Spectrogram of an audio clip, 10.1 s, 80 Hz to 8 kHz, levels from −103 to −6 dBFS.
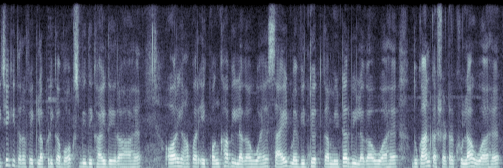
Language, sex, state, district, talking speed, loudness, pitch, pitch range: Hindi, female, Gujarat, Valsad, 215 wpm, -18 LUFS, 155 Hz, 150-170 Hz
